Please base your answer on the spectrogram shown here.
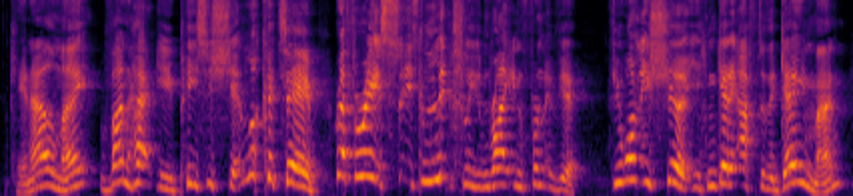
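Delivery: loud, high furious rant at the referee; angry outburst. Real, not acted. Watching the match, raging at the defender and referee. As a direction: yell at the ref in real anger.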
